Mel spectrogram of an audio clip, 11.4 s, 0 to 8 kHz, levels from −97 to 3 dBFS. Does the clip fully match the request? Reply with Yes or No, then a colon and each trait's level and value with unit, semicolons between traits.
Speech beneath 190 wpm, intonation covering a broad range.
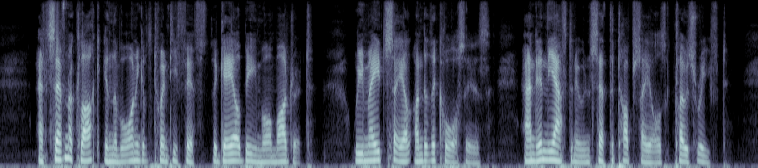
No: average, 160 wpm; average, 3.2 semitones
